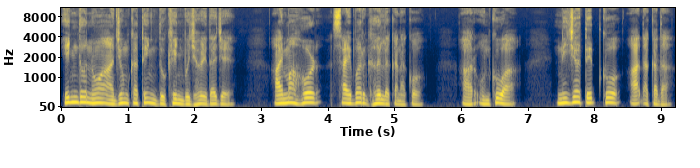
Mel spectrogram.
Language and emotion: Santali, sad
